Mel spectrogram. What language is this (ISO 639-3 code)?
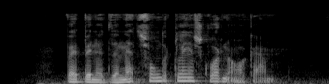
fry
